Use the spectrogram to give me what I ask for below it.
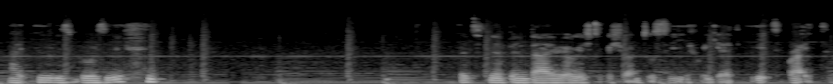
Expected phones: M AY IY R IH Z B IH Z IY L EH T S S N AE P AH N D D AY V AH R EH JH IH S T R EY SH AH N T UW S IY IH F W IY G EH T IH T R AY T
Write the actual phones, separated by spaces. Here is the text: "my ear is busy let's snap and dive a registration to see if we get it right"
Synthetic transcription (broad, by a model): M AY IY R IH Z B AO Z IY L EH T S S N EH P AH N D D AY AH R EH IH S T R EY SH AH N T UW S IY IH F W IY G EH T IH T R AY T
